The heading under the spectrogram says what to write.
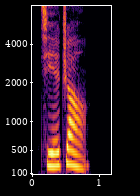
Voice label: "结账", Chinese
